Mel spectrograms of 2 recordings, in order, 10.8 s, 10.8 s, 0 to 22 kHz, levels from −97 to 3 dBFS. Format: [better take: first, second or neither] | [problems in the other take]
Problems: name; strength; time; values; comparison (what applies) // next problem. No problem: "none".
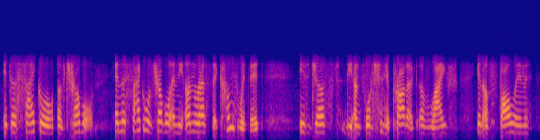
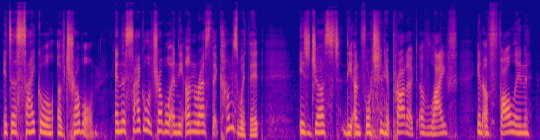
second | phone-call audio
